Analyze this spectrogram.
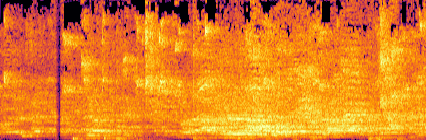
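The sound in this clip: Basketball dribbled on court during a women's game, with low thumping bounces beneath loud play-by-play commentary and steady crowd noise.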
